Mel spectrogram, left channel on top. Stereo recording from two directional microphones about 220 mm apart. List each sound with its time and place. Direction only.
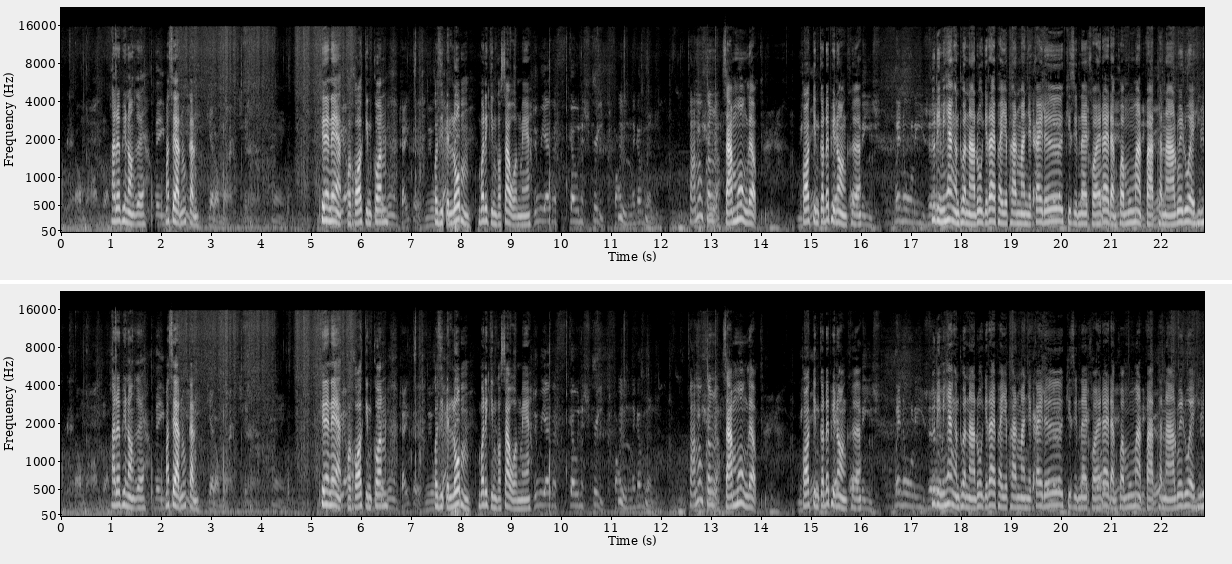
0.4 s a sound: 15° left (ahead or behind)
2.0 s speech: centre (ahead or behind)
3.3 s a sound: centre (ahead or behind)
5.2 s speech: 10° left (ahead or behind)
9.5 s speech: 10° right (ahead or behind)
13.2 s speech: 25° left (ahead or behind)
16.6 s speech: 15° right (ahead or behind)
17.4 s speech: 25° left (ahead or behind)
